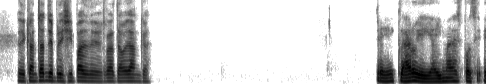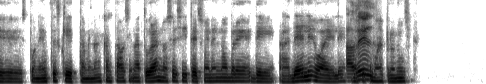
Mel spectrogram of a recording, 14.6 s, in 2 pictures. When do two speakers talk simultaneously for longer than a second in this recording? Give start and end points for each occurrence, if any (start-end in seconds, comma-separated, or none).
none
